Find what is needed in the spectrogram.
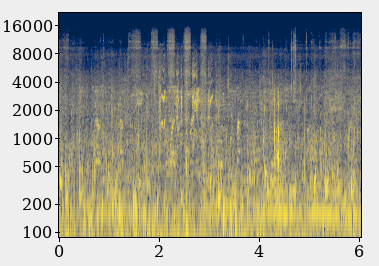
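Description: Water lapping against a kayak hull, with clicks and rattles from a spinning reel being cranked while a hooked fish is played. A faint steady low hum comes in about halfway through.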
